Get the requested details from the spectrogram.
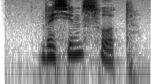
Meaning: eight hundred (800)
- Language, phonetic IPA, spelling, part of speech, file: Russian, [vəsʲɪm⁽ʲ⁾ˈsot], восемьсот, numeral, Ru-восемьсот.ogg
